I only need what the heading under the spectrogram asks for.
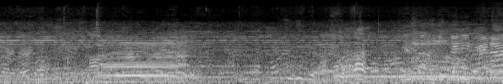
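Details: Sahiwal bulls and calves for sale at a Comilla cattle market in Bangladesh, recorded 9 January: two drawn-out, level lowing moos, the second longer, with men haggling over prices close by.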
